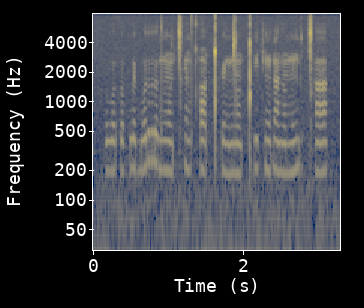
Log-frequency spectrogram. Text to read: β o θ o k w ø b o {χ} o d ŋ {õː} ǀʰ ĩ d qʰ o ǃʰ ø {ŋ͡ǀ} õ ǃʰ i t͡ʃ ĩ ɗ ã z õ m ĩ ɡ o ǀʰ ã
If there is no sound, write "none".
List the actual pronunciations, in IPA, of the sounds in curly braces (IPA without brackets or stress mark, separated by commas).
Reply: r, õ, ŋ͡ǀ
